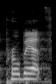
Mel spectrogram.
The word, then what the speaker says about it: Probat: We're upstairs at the brewery right now, but on the lower level in the corner, you can walk in and see the Probat. Am I saying that correctly? – Yep. It's a Probat from Germany.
